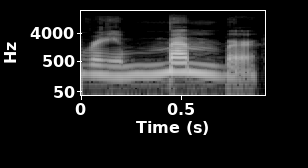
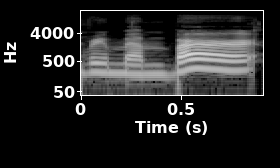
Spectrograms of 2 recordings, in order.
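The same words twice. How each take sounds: First: Remember with MEM stressed, re-MEM-ber; stress on middle syllable. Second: Remember with the final syllable stressed, remem-BER; stress on last syllable. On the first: Teacher correcting the stress for students, remember stressed on the middle syllable. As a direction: put the weight on the "mem" of remember. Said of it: "I am saying remember". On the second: Teacher contrasting for students, remember wrongly stressed on the last syllable. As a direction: hit the "ber" at the end of remember. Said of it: "I am not saying remember". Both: Shown as a demonstration.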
